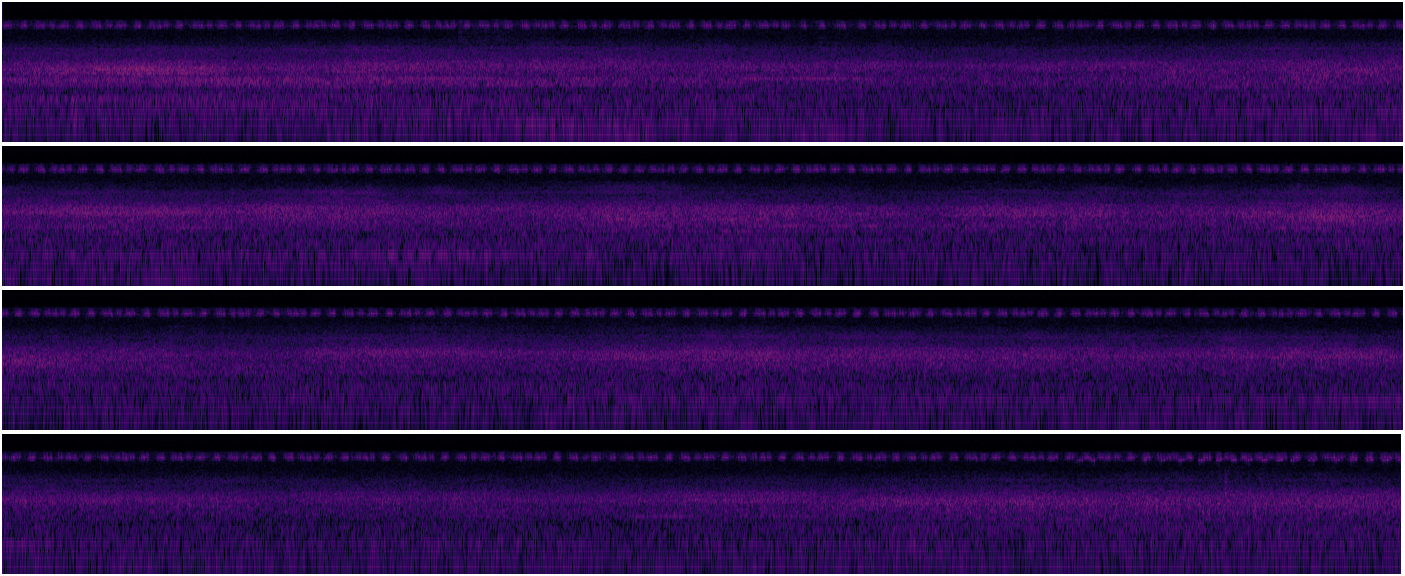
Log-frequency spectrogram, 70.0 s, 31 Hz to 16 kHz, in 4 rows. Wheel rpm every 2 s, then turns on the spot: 0, 0, 0, 0, 0, 0, 0, 0, 0, 0, 0, 0, 0, 0, 0, 0, 0, 0, 0, 0, 0, 0, 0, 0, 0, 0, 0, 0, 0, 0, 0, 0, 0, 0, 0.
none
